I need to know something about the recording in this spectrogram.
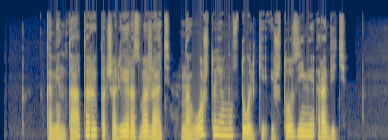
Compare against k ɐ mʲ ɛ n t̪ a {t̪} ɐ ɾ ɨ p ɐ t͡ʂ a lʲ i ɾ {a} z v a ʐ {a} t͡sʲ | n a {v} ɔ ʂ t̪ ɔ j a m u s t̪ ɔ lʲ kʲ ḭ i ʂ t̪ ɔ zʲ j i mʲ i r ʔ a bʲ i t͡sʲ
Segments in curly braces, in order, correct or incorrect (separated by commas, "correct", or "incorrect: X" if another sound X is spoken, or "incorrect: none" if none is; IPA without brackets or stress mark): correct, incorrect: ɐ, correct, incorrect: ɣ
